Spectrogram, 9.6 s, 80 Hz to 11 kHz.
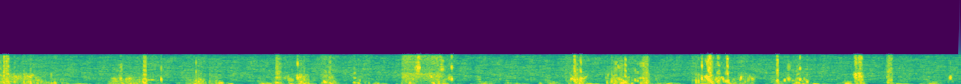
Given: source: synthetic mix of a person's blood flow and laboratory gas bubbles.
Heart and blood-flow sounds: Doppler ultrasound of blood flow; precordium
0.00-0.69 s: bubbles
1.09-1.72 s: bubbles
1.89-2.21 s: bubbles
2.73-3.19 s: bubbles
3.21-3.41 s: bubbles
3.54-3.73 s: bubbles
4.00-4.58 s: bubbles
5.40-5.46 s: bubbles
5.67-5.91 s: bubbles
6.05-6.71 s: bubbles
6.92-7.58 s: bubbles
7.76-8.12 s: bubbles
8.54-8.70 s: bubbles
8.87-8.96 s: bubbles
9.48-9.56 s: bubbles
From the record:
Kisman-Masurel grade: 243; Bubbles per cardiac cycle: several, 3 to 8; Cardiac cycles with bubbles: 100%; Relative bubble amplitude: loud (0.450 to 0.775); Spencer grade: 3 (all of the cardiac periods contain showers or single bubble signals, but not dominating or overriding the cardiac motion signals); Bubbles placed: anywhere in the cardiac cycle

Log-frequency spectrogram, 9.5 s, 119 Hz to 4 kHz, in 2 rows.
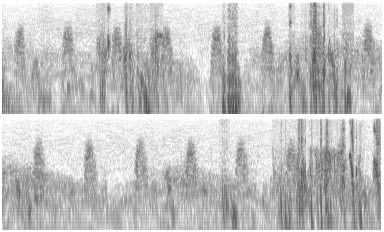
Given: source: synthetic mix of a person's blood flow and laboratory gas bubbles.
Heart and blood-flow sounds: Doppler ultrasound of blood flow; subclavian vein
1.19-1.39 s: bubbles
1.51-2.03 s: bubbles
3.58-3.67 s: bubbles
3.73-4.21 s: bubbles
4.25-4.40 s: bubbles
7.47-7.61 s: bubbles
8.13-9.29 s: bubbles
9.38-9.50 s: bubbles
From the record:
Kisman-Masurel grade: 222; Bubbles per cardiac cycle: several, 3 to 8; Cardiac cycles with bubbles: 10 to 50%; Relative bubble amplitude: moderate (0.250 to 0.450); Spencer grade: 2 (many but less than half of the cardiac periods contain bubble signals, singularly or in groups); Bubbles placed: anywhere in the cardiac cycle

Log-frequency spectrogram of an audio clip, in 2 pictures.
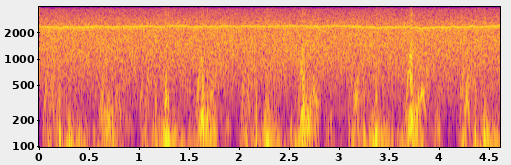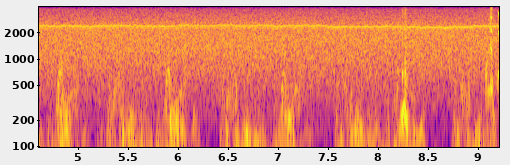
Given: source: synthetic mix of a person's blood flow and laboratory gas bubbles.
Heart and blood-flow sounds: Doppler ultrasound of blood flow; precordium
9.04-9.22 s: bubbles
From the record:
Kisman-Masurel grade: 123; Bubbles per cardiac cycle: 1 to 2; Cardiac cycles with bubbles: 10 to 50%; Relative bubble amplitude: loud (0.450 to 0.775); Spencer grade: 2 (many but less than half of the cardiac periods contain bubble signals, singularly or in groups); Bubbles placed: only in the low amplitude regions of the cardiac cycle

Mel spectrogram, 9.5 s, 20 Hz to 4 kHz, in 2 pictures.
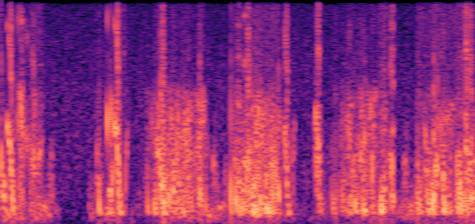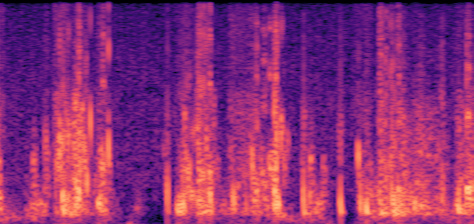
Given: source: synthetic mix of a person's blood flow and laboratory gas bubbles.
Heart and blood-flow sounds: Doppler ultrasound of blood flow; precordium
0.00-0.43 s: bubbles
0.93-1.27 s: bubbles
1.43-2.07 s: bubbles
2.27-2.95 s: bubbles
3.12-3.26 s: bubbles
3.29-3.95 s: bubbles
4.12-4.78 s: bubbles
5.17-5.23 s: bubbles
5.26-5.87 s: bubbles
6.36-6.45 s: bubbles
6.48-6.92 s: bubbles
7.02-7.62 s: bubbles
7.74-7.88 s: bubbles
8.11-8.19 s: bubbles
8.28-9.23 s: bubbles
9.26-9.50 s: bubbles
From the record:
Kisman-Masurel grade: 444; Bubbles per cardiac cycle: continuous sound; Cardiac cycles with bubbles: 100%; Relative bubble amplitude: maximal (0.775 to 0.999); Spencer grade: 4 (maximum detectable bubble signal sounding continuously throughout systole and diastole of every cardiac period, and overriding the amplitude of the normal cardiac signals); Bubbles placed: anywhere in the cardiac cycle

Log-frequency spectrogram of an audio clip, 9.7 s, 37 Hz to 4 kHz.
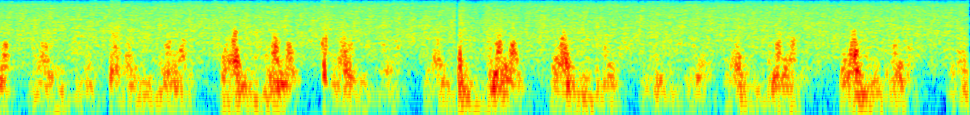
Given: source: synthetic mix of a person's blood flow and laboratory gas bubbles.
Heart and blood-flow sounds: Doppler ultrasound of blood flow; precordium
1.11-1.24 s: bubbles
3.22-3.32 s: bubbles
3.50-3.57 s: bubbles
From the record:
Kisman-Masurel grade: 123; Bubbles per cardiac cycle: 1 to 2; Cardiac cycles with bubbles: 10 to 50%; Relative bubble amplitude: loud (0.450 to 0.775); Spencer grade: 2 (many but less than half of the cardiac periods contain bubble signals, singularly or in groups); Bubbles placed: only in the low amplitude regions of the cardiac cycle

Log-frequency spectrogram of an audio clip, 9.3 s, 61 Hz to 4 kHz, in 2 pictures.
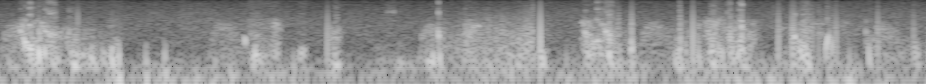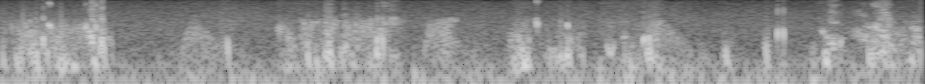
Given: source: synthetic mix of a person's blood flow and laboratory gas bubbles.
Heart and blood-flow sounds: Doppler ultrasound of blood flow; subclavian vein
0.04-0.66 s: bubbles
1.22-1.44 s: bubbles
1.51-1.57 s: bubbles
1.66-1.75 s: bubbles
1.95-2.28 s: bubbles
2.33-2.44 s: bubbles
2.59-2.79 s: bubbles
2.92-3.22 s: bubbles
3.36-3.84 s: bubbles
3.88-4.41 s: bubbles
4.58-5.23 s: bubbles
5.75-5.83 s: bubbles
6.04-6.70 s: bubbles
6.78-6.95 s: bubbles
7.14-7.59 s: bubbles
7.65-7.98 s: bubbles
8.26-8.33 s: bubbles
8.46-8.61 s: bubbles
8.74-9.26 s: bubbles
From the record:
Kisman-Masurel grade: 332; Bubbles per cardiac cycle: rolling drumbeat, 9 or more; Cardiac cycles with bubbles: 50 to 99%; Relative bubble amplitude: moderate (0.250 to 0.450); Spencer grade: 3 (all of the cardiac periods contain showers or single bubble signals, but not dominating or overriding the cardiac motion signals); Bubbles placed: anywhere in the cardiac cycle

